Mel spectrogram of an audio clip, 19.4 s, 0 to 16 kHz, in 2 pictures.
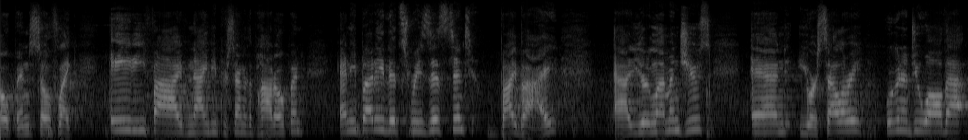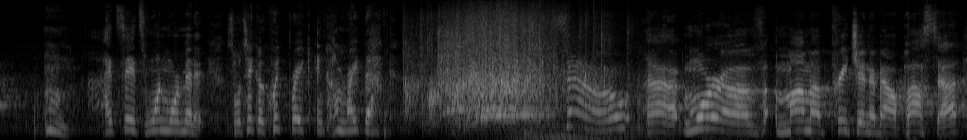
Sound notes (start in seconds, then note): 10.1 clears throat; 13.6 audience applauds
